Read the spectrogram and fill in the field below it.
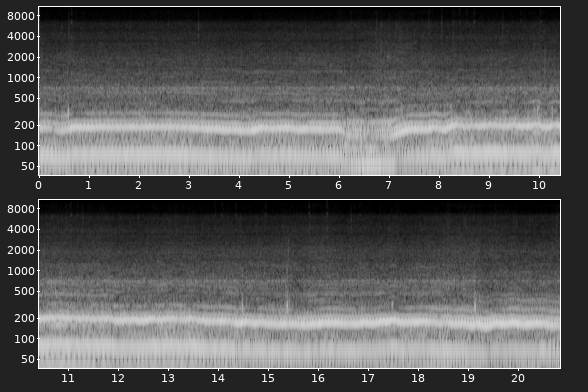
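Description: An off-road vehicle's engine drones steadily up close, shifting pitch as it climbs.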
